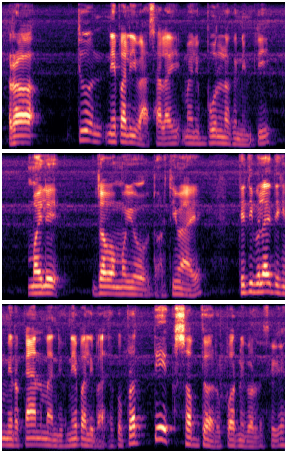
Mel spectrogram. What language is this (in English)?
Nepali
